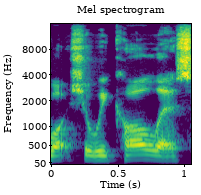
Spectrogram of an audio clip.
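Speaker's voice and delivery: ordinary delivery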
